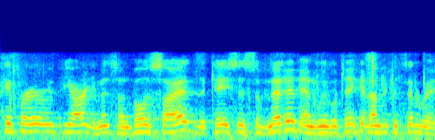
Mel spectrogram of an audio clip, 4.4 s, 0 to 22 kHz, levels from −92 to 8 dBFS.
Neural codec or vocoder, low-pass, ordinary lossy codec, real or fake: codec, 16 kHz, 6 kbps, DAC; 5.4 kHz; AAC, 24 kbps; fake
